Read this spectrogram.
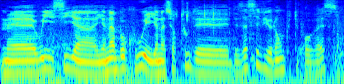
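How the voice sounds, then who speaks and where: Bright-voiced man explaining a game. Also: mid-range voice, fast, a little hiss or hum. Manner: explains game mechanics while joking around. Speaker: gaming channel co-host. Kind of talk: casual let's-play commentary.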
